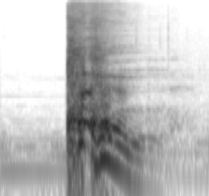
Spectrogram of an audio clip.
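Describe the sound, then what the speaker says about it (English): One harsh, close cough erupts from silence and fades over about half a second, loud and alone with no talking. "it seems I still just cannot shake this cough"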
